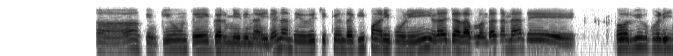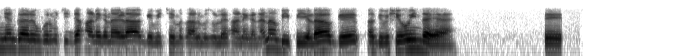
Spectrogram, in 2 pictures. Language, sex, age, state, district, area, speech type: Dogri, male, 18-30, Jammu and Kashmir, Samba, rural, conversation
